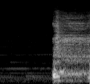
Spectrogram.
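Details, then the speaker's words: A single abrupt cough or throat-clear from an adult recovering from a summer cold with a sore throat, after a brief quiet moment with faint background music. "gonna have to excuse my voice is some they're covering from the summer cold but of course it is sore throat seriously again"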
